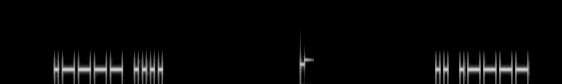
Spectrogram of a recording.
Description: Morse code, heard as a keyed tone, about 30 wpm, 700 Hz. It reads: 1 H I 1
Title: Two Challenging Letter-Number Combinations 30wpm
